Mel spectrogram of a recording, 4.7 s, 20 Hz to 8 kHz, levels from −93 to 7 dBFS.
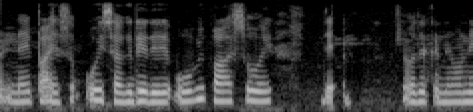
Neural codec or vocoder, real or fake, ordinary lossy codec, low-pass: vocoder, 22.05 kHz, 80 mel bands, Vocos; fake; none; 7.2 kHz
